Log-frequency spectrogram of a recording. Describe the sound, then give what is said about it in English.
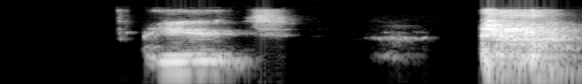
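A dry cough bursts out once, sharp and noisy, near the end, after a short voiced throat sound and a brief pause. “I have like a really dry, stupid cough right now, so please excuse that.”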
